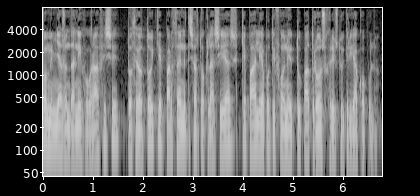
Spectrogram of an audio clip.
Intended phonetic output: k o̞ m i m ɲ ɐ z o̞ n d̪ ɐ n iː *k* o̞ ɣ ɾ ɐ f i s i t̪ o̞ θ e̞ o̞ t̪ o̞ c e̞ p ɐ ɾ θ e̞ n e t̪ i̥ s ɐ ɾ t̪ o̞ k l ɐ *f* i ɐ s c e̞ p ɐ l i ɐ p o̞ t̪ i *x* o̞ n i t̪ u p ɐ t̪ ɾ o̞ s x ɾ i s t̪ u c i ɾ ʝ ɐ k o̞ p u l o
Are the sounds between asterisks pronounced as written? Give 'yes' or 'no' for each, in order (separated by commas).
no, no, no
